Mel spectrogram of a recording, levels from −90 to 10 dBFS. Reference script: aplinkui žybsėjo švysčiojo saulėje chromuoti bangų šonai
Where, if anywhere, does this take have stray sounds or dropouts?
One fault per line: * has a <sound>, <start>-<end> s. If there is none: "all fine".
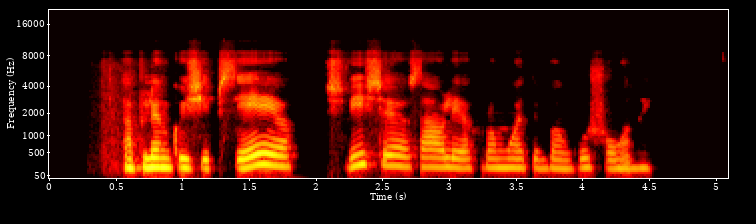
all fine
